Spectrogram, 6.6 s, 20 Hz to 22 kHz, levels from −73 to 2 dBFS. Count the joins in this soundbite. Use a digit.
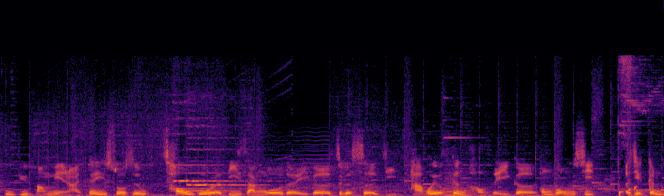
1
